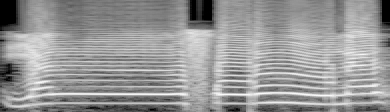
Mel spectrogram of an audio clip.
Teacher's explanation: صاد پر پیش ہے، آگے واو مدہ ہے، ایک الف کی مقدار کھینچ کر ادا کریں گے. آخر میں نون پر صرف زبر ہے، آواز اور منہ کھول کر بغیر کھینچے ادا کریں گے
